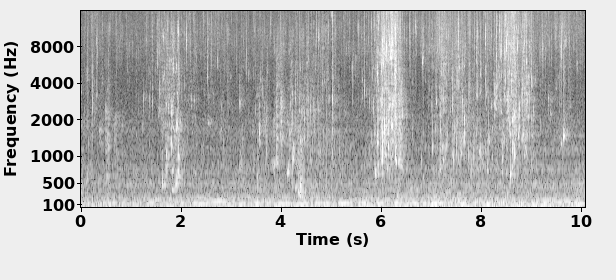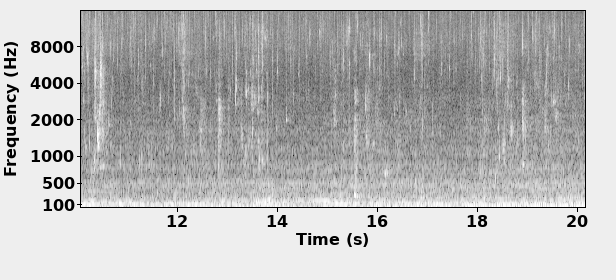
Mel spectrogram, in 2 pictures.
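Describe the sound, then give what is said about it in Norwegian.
Hermaphroditic intertidal creatures, living singly in tiny dwellings in the tidal zone along the sea, feeding, heard as irregular wet clicks, pops and crackles scattered over a steady low watery hum, with a few sharper snaps standing out. No one speaks. “Og hvis vi lytter, så kan vi høre at de spiser.”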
